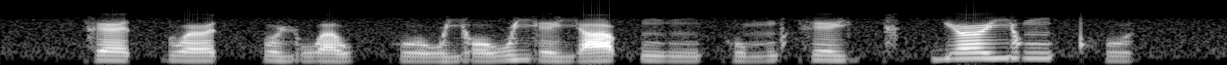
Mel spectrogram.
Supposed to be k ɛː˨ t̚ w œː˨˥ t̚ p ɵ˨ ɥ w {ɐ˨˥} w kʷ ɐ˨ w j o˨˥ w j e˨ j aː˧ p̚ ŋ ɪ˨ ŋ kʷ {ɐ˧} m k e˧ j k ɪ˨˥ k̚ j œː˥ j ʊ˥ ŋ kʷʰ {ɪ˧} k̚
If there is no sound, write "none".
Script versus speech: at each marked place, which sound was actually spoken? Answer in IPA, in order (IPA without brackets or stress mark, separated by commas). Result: ɐ˨˥, ɐ˨˥, ɪ˧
